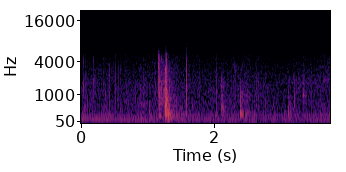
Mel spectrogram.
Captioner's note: door closes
